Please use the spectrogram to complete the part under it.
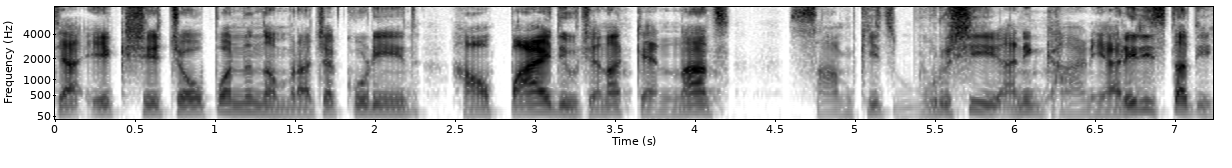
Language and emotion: Goan Konkani, disgusted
